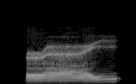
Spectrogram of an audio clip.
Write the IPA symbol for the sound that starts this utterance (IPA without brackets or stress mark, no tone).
ɹ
